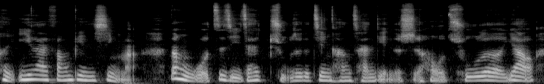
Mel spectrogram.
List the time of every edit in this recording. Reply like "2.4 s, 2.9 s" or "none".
none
